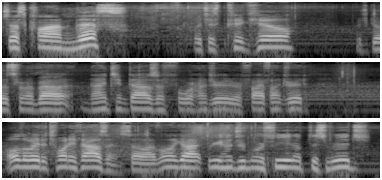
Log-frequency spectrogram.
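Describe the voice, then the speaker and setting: A man's voice: fairly high pitch, moderate pace, mellow. A winded man talking casually and plainly to camera as a climber on a vlog, upbeat and out of breath. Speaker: climber filming own expedition vlog. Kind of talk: casual selfie vlog chat. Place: outdoors on a high snowy mountain. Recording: outdoor ambient noise on camera mic.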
